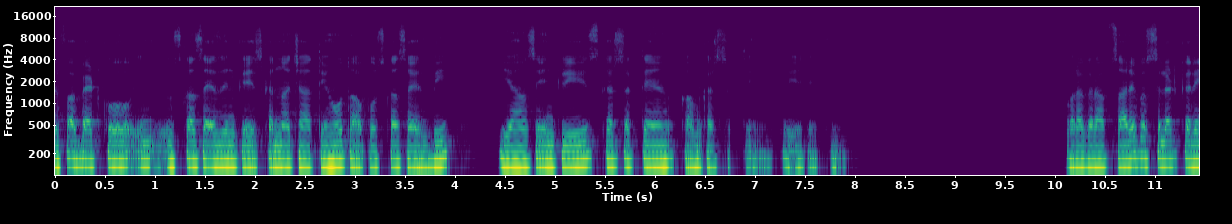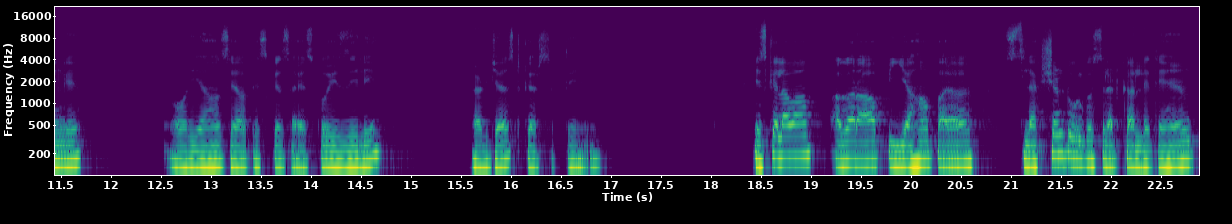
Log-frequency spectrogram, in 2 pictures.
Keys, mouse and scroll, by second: 1.8 click, 1.8-5.0 drag, 7.3 click, 16.4 click.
